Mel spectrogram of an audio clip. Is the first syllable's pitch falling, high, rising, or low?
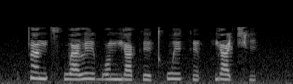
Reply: falling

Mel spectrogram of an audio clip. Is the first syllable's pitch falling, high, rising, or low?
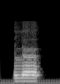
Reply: high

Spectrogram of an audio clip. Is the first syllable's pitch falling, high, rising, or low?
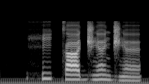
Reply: high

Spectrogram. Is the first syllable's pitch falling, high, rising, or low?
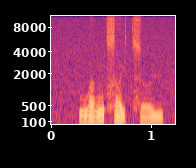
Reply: rising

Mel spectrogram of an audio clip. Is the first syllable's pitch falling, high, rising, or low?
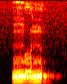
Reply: high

